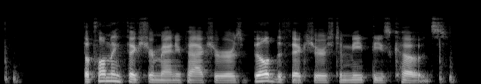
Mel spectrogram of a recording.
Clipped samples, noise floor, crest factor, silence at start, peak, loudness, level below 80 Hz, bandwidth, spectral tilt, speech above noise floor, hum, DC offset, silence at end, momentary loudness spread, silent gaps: under 0.1%; -77 dBFS; 18 dB; 0.15 s; -2 dBFS; -20 LUFS; -60 dBFS; 9.4 kHz; -6 dB/octave; 58 dB; none; under 0.1%; 0.3 s; 10 LU; none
